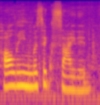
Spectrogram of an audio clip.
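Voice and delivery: plain reading voice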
